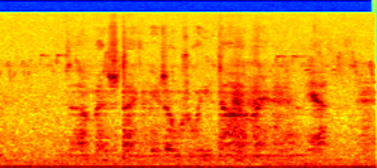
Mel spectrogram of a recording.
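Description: A wild turkey gobbler gobbles.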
